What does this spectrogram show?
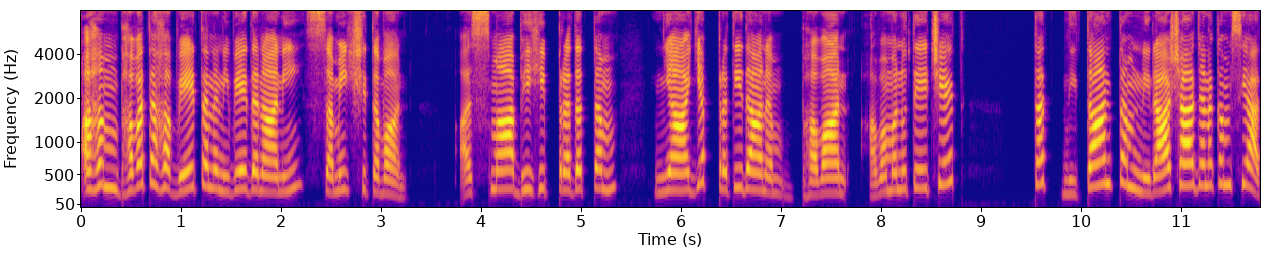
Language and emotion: Sanskrit, angry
